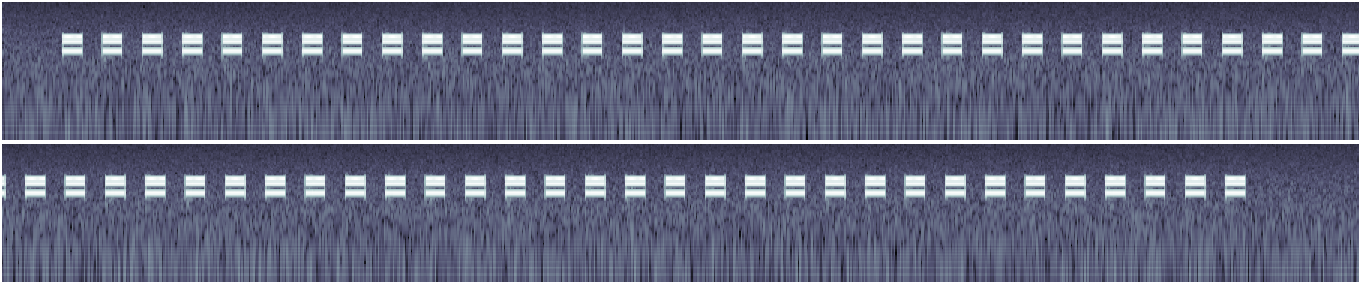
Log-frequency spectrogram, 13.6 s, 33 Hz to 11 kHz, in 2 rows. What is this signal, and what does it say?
Telephone call progress tone (North American plan), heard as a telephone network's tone, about 1400, 2050, 2450, 2600 Hz, 0.1 s on and 0.1 s off. Off-hook warning tone.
